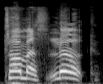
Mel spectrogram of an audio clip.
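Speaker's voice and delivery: high, loud urgent call; excited storybook shout. Acted. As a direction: call out to show a discovery. Friend calls out to show something.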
